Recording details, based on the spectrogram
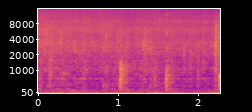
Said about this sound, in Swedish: Är det här smaker det kokta fläsket stekt? Jajamän, det är det. Ja, ni hör ju hur det fräser på här.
